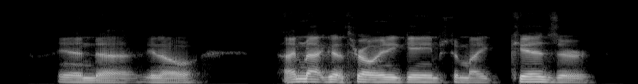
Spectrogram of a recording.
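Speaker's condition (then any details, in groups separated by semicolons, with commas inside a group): Parkinson's disease; man nearly 66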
